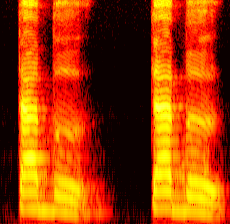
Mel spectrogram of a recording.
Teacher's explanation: سختی کے ساتھ ہٹ کریں گے با کے اوپر اور پھر رکیں گے، اس کو جزم لگا کے قلقلہ کرتے ہوئے۔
